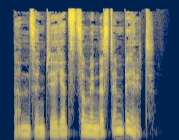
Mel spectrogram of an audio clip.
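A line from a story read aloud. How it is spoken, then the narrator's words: Very calm. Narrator (German): sagte Paul ganz ruhig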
